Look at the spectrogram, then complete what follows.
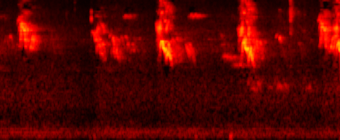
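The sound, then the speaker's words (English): Soft, repeated bird chirps come in short bursts about once a second, high-pitched, over a faint low hum with no one talking; birds around a garden with raised beds. “I have my coffee here every morning and listen to the birds. Can you hear them?”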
